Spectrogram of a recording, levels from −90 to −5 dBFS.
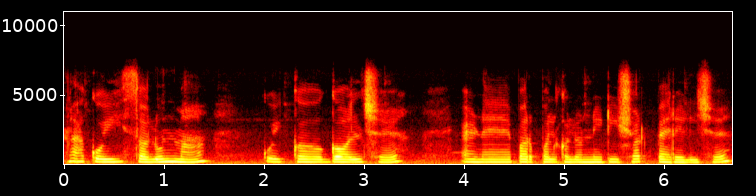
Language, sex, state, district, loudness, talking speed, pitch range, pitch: Gujarati, female, Gujarat, Gandhinagar, -19 LUFS, 125 wpm, 180-200 Hz, 185 Hz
